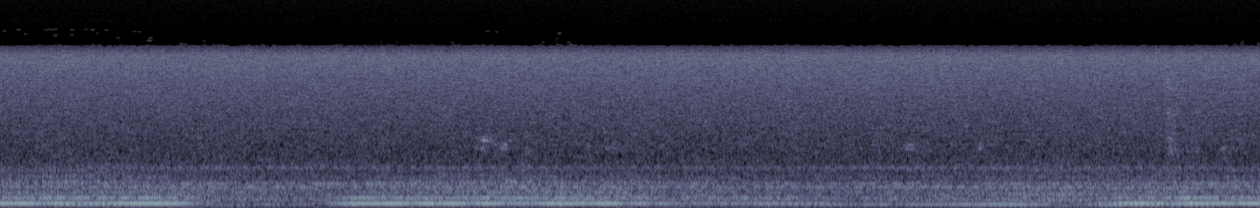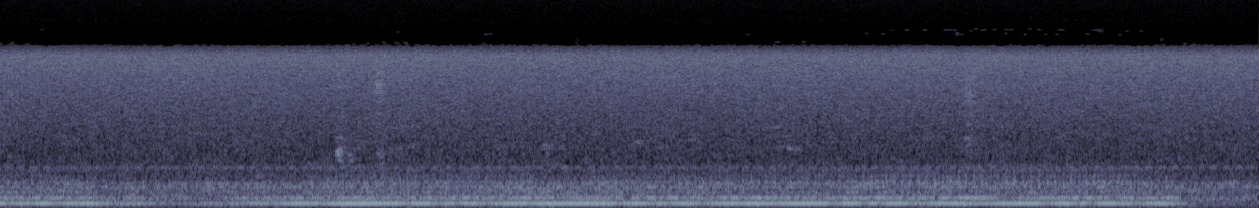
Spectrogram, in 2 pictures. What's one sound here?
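Tyres roar on a highway.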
